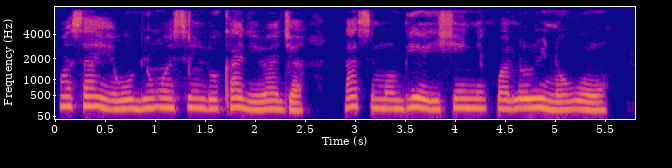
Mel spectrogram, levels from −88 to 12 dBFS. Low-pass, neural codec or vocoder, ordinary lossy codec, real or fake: 7.2 kHz; vocoder, 22.05 kHz, 80 mel bands, Vocos; none; fake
